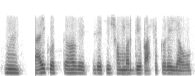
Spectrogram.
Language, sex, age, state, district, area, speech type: Bengali, male, 18-30, West Bengal, Kolkata, urban, conversation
